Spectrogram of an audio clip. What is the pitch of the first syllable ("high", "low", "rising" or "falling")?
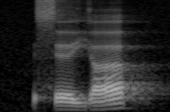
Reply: low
